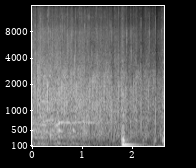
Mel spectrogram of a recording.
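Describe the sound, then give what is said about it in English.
An audience claps steadily in a dense, continuous wash of applause, and a low voice briefly sounds beneath it near the end. “And so big round of applause.”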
